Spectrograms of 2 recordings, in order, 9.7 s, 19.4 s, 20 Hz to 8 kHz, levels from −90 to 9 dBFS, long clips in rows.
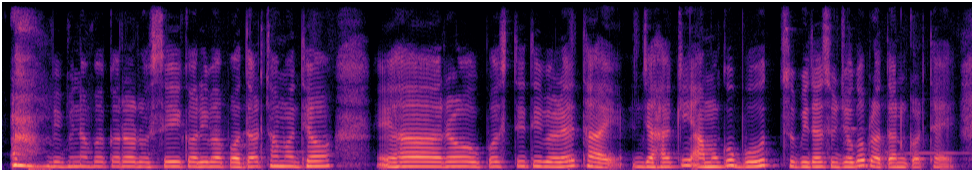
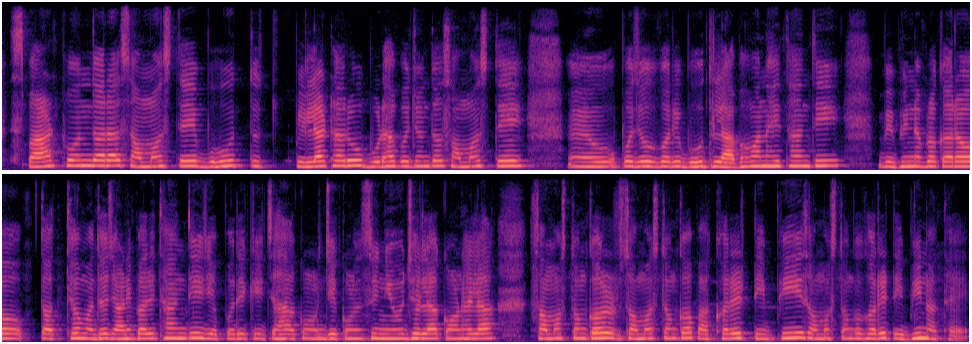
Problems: none marked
